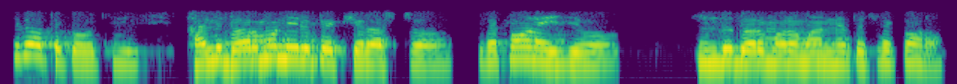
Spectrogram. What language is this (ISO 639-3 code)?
ori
